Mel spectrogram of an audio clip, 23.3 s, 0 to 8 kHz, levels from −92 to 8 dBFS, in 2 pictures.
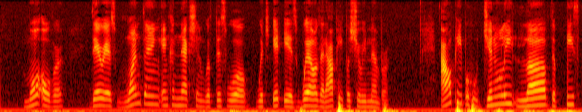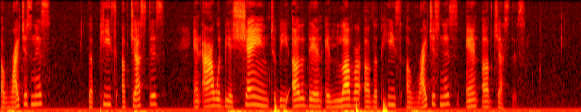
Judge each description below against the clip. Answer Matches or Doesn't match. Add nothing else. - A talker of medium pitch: Matches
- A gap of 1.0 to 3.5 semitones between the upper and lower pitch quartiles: Doesn't match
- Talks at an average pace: Doesn't match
